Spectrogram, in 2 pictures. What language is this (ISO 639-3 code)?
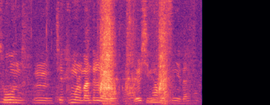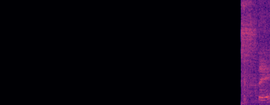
kor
